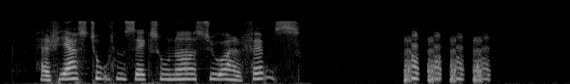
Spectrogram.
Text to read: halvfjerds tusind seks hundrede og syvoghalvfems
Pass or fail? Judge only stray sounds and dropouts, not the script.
fail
